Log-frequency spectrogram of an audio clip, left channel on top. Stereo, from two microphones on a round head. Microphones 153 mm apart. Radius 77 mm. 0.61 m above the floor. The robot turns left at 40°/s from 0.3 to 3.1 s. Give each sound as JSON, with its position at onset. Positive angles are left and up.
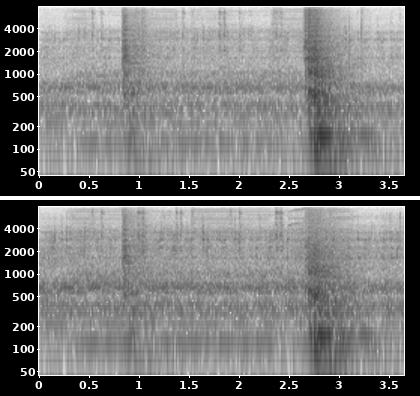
{"t": 0.8, "sound": "a door slam", "side_deg": 5, "distance_m": 1.8}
